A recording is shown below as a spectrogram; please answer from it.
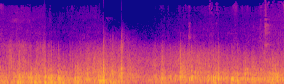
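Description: Thunder rolls during a lightning storm over a backyard garden, a continuous low rumbling that swells and fades with a faint patter of rain.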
